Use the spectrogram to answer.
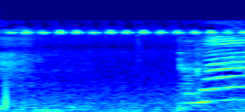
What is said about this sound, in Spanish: Perdón por el ruido de fondo, aquí andan los chaparros.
